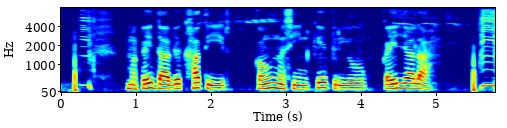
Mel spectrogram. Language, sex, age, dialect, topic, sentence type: Bhojpuri, male, 31-35, Northern, agriculture, question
